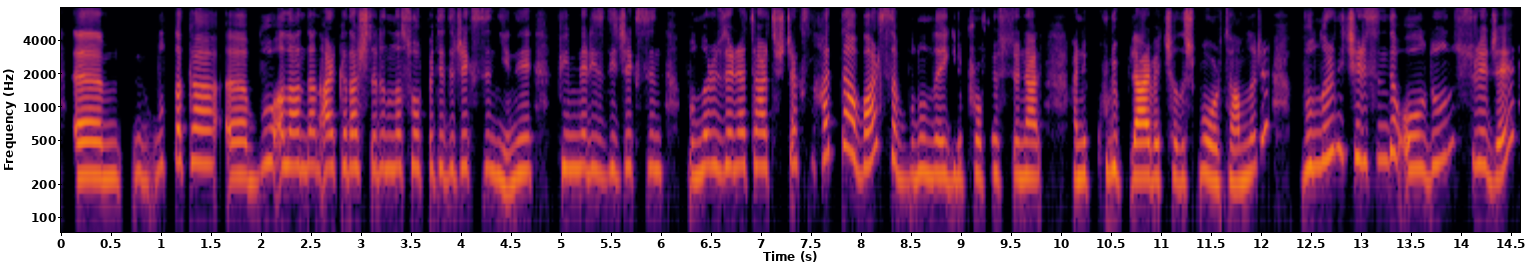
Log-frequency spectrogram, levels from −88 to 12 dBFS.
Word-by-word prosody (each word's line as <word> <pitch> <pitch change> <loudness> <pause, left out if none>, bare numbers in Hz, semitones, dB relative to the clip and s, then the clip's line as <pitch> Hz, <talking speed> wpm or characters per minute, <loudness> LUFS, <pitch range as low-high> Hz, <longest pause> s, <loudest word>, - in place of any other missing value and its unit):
emm, 240 -1 +6 0.2
m 250 +1 -8
mutlaka, 305 +6 +1
eee, 240 0 +3
bu 290 +9 -2
alandan 295 0 +2
arkadaşlarınla 280 0 0
sohbet 280 -1 -4
edeceksin, 275 0 -4
yeni 235 +6 -1 0.2
filmler 280 0 -2
izleyeceksin, 270 +1 -5 0.2
bunlar 260 +5 -1
üzerine 290 +1 0
tartışacaksın. 290 +1 -2
Hatta 375 - +3
varsa 335 +3 +3
bununla 240 +2 -3
ilgili 235 -1 -2
profesyonel, 235 0 -1 0.3
hani, 235 0 -1
kulüpler 235 -1 +5
ve 230 - +2
çalışma 230 +2 -3
ortamları, 220 +3 +1 0.4
bunların 320 - +1
içerisinde 345 -1 0
olduğun 290 - -1
sürece 300 - +1
275 Hz, 120 wpm, -24 LUFS, 240-295 Hz, 0.4 s, emm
